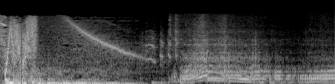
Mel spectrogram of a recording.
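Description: A motorcycle engine revs loudly, its pitch climbing and dipping in a couple of throttle bursts after a brief whooshing sweep, with no voices.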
